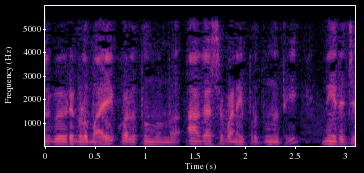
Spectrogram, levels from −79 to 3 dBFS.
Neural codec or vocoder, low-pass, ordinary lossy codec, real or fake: none; 5.4 kHz; none; real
